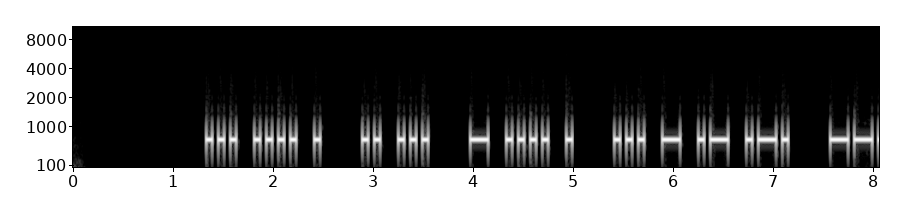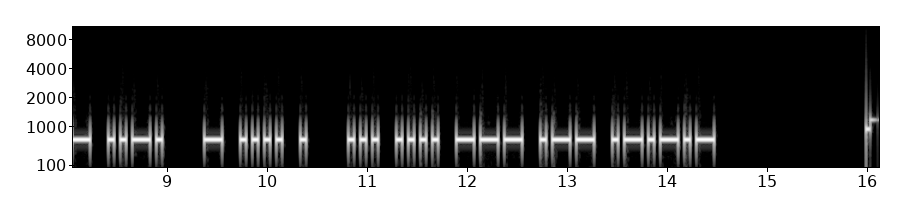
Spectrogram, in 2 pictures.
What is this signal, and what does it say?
Morse code, heard as a keyed tone, about 20 wpm, 700 Hz. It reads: SHE IS THE STAR OF THE SHOW.
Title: Sentences from Top 1000 Words - Review Part 2 - 20wpm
